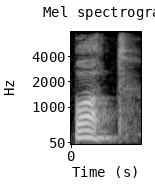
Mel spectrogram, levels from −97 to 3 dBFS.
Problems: constant background noise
